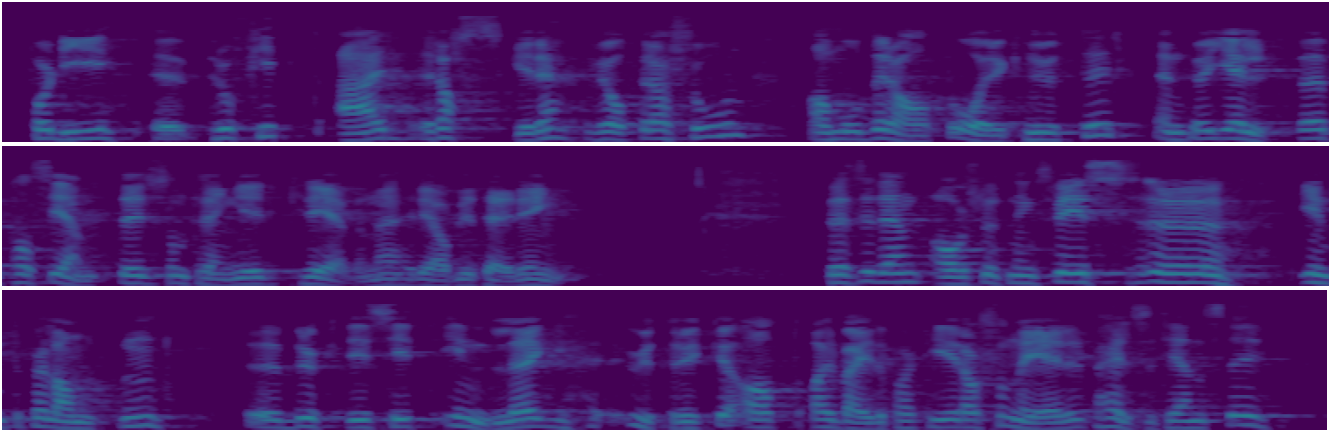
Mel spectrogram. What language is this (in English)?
Norwegian Bokmål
